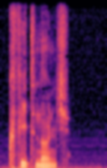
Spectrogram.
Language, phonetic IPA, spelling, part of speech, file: Polish, [ˈkfʲitnɔ̃ɲt͡ɕ], kwitnąć, verb, Pl-kwitnąć.ogg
